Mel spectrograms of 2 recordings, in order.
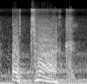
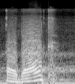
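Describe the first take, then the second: First: The middle consonant is a clear t. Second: The middle consonant sounds like a d. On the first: The speaker calls it right. "Look, attack" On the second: The speaker calls it wrong. "Is it possible to pronounce it as attack? ... Of course not"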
